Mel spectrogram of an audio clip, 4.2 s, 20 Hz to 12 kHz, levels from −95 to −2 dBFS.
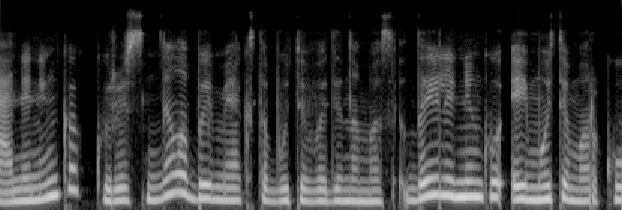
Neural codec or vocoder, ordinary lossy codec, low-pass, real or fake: none; Opus, 32 kbps; 7.2 kHz; real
